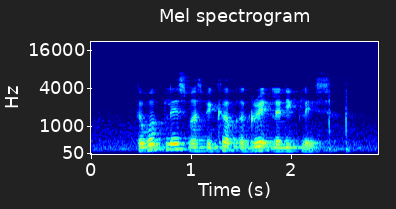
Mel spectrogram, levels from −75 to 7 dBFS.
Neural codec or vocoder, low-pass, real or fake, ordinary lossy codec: none; 7.2 kHz; real; none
